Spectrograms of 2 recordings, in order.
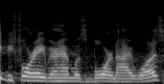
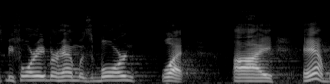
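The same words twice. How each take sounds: First: Said in the usual way. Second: I am punched louder after a pause; stress on I AM. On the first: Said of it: "But he doesn't say". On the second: Shown as a demonstration. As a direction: hit I am hard after the question what. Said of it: "He says".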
